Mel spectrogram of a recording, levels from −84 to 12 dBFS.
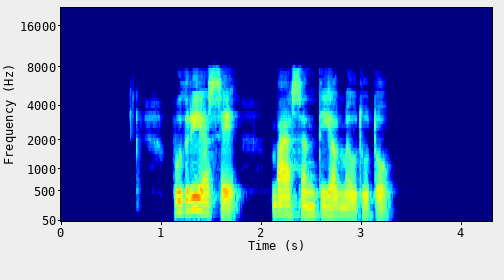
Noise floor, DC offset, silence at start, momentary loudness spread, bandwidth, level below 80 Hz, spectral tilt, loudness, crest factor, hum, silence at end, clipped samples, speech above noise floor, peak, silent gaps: under -90 dBFS; under 0.1%; 1.15 s; 12 LU; 8.2 kHz; -62 dBFS; -3.5 dB/octave; -22 LUFS; 22 dB; none; 1.05 s; under 0.1%; over 69 dB; -2 dBFS; none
